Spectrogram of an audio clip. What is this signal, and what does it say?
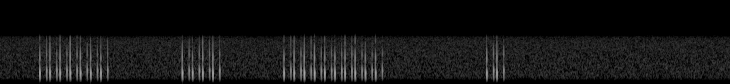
Pulse dialling, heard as clicks on a phone line, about 10 pulses a second, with phone line noise. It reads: 7 4 0 2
